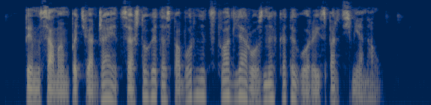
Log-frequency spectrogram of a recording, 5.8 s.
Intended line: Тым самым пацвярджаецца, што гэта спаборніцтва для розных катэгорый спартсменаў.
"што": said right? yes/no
yes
